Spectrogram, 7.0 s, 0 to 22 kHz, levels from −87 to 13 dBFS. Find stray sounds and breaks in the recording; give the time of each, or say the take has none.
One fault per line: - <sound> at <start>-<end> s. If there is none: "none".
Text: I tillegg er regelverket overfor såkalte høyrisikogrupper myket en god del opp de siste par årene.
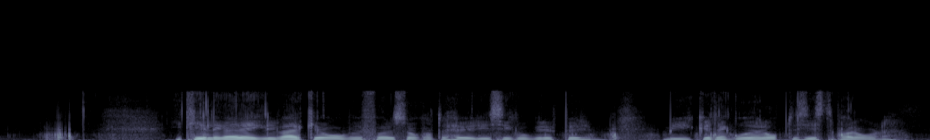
none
